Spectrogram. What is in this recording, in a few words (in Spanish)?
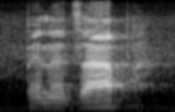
Demonio, Zapoteco de Petapa; Religión; Vocabulary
